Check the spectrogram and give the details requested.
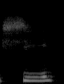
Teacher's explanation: Yeah, so like this is very similar to she sound in English. But when we say she in English, we round up the mouth, the lips, but we don't do it in Mandarin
